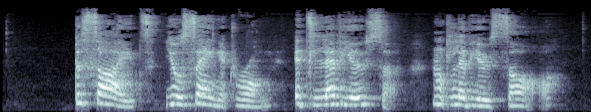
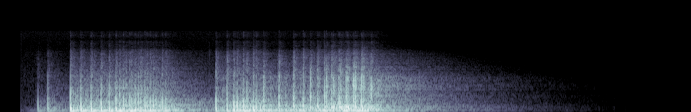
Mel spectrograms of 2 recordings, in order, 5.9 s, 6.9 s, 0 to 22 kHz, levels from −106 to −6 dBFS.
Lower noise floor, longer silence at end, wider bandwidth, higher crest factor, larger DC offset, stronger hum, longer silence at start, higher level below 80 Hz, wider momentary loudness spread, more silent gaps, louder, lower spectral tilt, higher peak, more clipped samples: second, -76 dBFS vs -90 dBFS; second, 0.35 s vs 2.8 s; first, 16 kHz vs 3.3 kHz; about the same, 18 dB vs 20 dB; neither; neither; first, 0.75 s vs 0.35 s; second, -68 dBFS vs -28 dBFS; second, 13 LU vs 22 LU; neither; first, -18 LUFS vs -23 LUFS; second, -2 dB/octave vs -11 dB/octave; about the same, -2 dBFS vs -4 dBFS; neither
